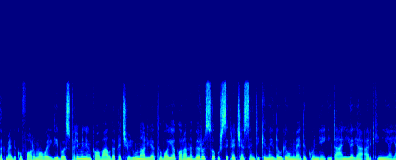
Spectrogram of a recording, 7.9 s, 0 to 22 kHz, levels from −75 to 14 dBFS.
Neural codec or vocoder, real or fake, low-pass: codec, 16 kHz in and 24 kHz out, 0.8 kbps, FocalCodec, streaming, 65536 codes; fake; 10.8 kHz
